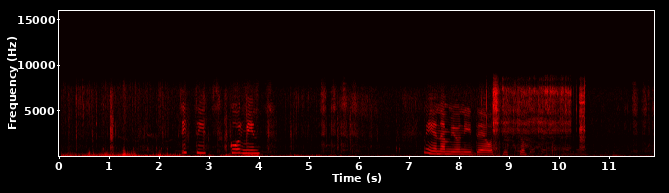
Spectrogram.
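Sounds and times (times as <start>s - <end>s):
low rumble on microphone: 0.0s - 5.5s
footsteps on gravel: 2.5s - 7.8s.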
